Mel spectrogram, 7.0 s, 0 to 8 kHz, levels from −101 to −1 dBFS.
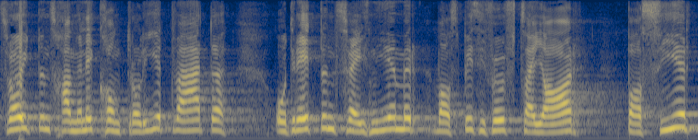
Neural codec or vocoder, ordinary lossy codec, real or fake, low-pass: none; none; real; none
